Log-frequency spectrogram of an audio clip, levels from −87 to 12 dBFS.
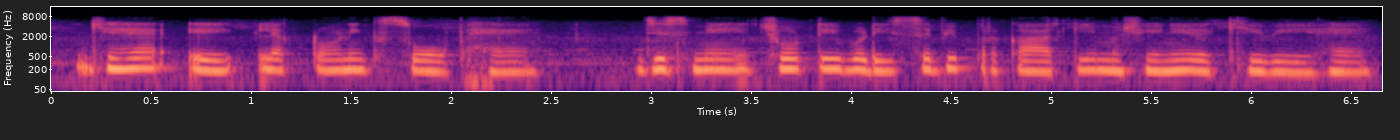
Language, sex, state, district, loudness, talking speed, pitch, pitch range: Hindi, female, Uttar Pradesh, Saharanpur, -17 LUFS, 135 wpm, 195 Hz, 180-210 Hz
